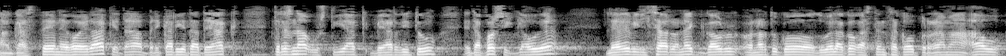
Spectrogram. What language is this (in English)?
Basque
